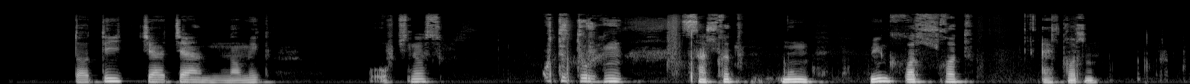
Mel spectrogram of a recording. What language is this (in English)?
Mongolian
